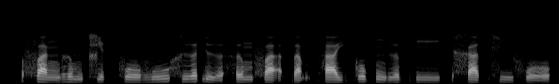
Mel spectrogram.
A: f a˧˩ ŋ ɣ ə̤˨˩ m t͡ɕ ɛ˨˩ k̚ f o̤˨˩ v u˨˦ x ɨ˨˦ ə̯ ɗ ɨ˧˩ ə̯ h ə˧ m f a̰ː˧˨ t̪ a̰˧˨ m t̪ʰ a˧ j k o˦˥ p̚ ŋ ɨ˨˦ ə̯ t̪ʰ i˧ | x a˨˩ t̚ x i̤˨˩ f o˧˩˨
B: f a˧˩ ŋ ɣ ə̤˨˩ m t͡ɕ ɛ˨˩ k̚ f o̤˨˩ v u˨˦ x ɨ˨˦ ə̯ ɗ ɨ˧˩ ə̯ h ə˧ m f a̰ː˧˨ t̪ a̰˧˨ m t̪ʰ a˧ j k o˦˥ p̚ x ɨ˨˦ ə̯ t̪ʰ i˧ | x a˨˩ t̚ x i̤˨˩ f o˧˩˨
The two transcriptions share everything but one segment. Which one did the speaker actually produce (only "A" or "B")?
A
